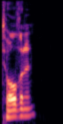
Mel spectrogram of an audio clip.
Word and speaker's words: Tolvanen: But they drafted this kid, Tolvanen. Did I say it right? Tolvanen? Ellie? – Sure. – I think that's right.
